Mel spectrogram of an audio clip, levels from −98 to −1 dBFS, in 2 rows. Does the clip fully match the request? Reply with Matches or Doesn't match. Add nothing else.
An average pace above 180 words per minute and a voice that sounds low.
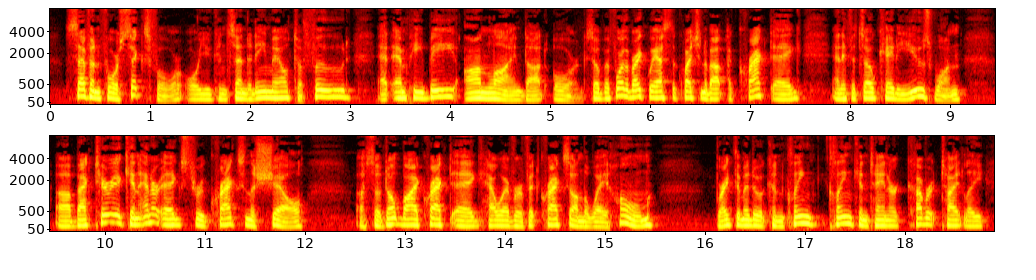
Matches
